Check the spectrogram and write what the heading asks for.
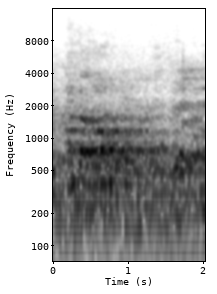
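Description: Several voices singing a held note together for about a second, with speech around it, in a large hall.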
